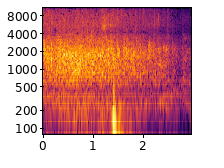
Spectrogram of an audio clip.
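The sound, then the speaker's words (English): A church audience applauds itself together, a dense, steady wash of many hands clapping that gradually thins and softens toward the end. “Give yourself a hand for bringing your butt to church.”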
